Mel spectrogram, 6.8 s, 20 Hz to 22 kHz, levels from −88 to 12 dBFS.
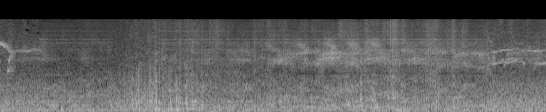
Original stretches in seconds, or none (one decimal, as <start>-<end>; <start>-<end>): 0.0-0.5; 1.4-2.0; 6.1-6.8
